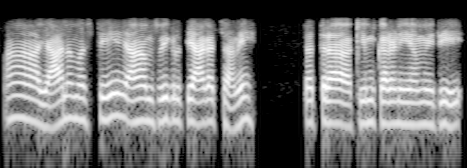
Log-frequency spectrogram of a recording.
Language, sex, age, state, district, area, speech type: Sanskrit, male, 18-30, Karnataka, Shimoga, rural, conversation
